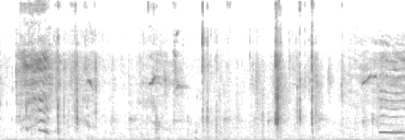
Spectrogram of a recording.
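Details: Shiba Inu named Ranmaru indoors at a window, whining in distress at a garden buried under heavy snow from a cold wave, unable to see the garden stones he usually lands on; faint high whistled whimpers, with a thin rising whine near the end over soft room noise.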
